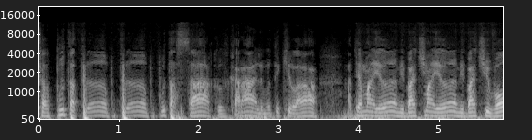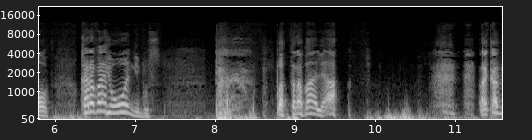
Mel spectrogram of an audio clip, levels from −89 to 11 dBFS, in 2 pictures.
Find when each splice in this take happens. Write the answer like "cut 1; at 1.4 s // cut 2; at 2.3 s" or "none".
cut 1; at 1.0 s // cut 2; at 4.8 s // cut 3; at 6.6 s // cut 4; at 7.9 s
